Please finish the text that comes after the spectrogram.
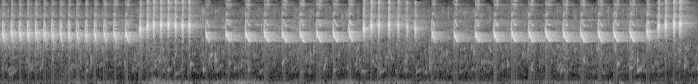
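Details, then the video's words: Common iora singing for use as a tutor recording for other birds: long rapid trills of sharp repeated high notes, steady runs broken by brief higher bursts, with faint low background rumble. "Masteran kapas tembak"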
